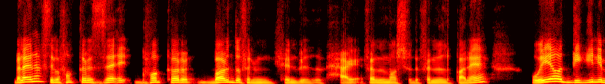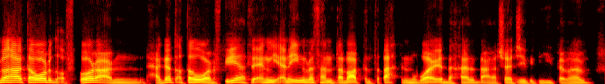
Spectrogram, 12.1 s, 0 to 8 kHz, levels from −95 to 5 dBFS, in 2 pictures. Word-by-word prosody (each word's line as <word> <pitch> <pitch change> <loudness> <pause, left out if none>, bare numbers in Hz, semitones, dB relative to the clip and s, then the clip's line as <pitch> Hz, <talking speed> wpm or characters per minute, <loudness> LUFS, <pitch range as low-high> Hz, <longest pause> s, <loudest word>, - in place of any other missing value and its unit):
بالاقي 215 +3 +6
نفْسي 245 -6 -1
بافكّر 185 +4 -1
إزاي 165 +4 -1
بافكّر 155 +3 0
برضه 165 +7 +3
في 140 - -8
ال 110 -1 -5
في 110 - -8
ال 110 +1 -7
ح - - -2 0.2
في - - -22
المش 110 -3 -3
في 110 - -13
القناة، 110 - -1 0.4
ويقعد 240 -4 +6
بييجي 175 +2 +1
لي 205 - +4
بقى 185 -1 +5
توارد 170 -1 +4
أفكار 180 - +1
عن 110 -5 -1
حاجات 170 +5 -2
أطوّر 145 -5 +3
فيها، 150 +7 0
تلاقيني 140 +1 -1
ألاقيني 150 +2 0
مثلًا 145 -3 -3
طبعت 130 +1 +1
فتحت 125 +6 -3
الموبايل، 120 +2 0
دخلت 115 0 -4
على 100 +1 -6
ChatGPT 110 +1 -7
تمام، 110 +3 -5
135 Hz, 175 wpm, -23 LUFS, 110-170 Hz, 0.4 s, بالاقي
